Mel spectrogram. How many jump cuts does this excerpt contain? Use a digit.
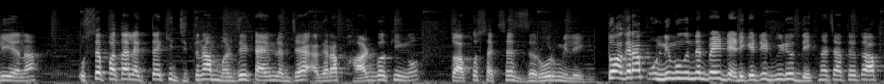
0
